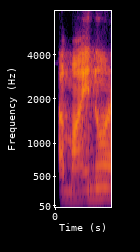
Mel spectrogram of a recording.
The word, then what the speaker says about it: amino: Americans say amino acids, British people say amino acids. Both are correct pronunciations.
